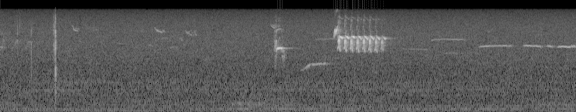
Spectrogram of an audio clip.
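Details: Male eastern towhee singing his mating song, said to sound like "drink-your-tea," in a backyard in spring: a sharp high note, a lower rising note, then a short buzzy trill, over steady background hiss.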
